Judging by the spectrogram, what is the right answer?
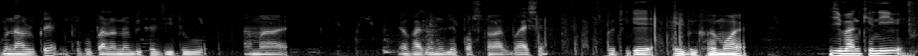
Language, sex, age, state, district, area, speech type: Assamese, male, 45-60, Assam, Golaghat, urban, spontaneous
